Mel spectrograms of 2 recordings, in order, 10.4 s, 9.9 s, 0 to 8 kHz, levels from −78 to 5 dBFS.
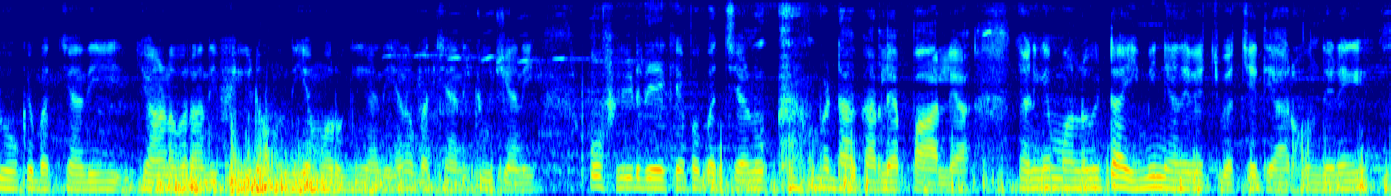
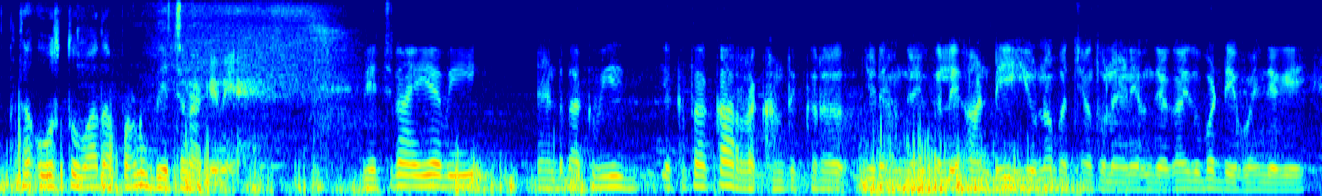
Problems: constant background noise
